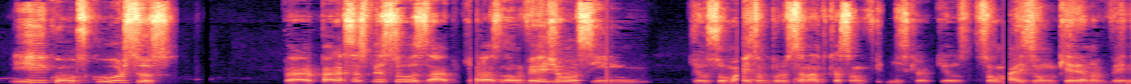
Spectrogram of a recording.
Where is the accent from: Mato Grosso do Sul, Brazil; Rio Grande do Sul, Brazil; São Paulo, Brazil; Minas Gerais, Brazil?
Rio Grande do Sul, Brazil; also born or lived in Panambi; como o Samuca falou, sou aqui do Rio Grande do Sul, né? E eu morava antes em Panambi e agora vim para a região metropolitana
